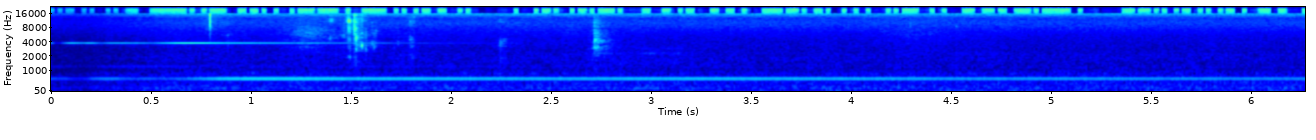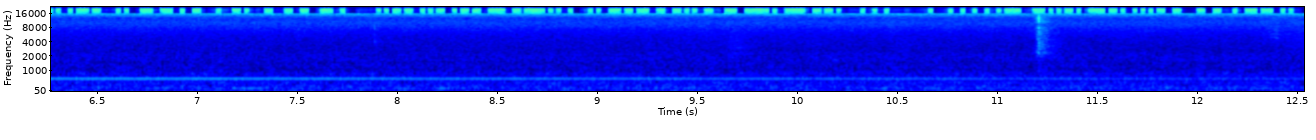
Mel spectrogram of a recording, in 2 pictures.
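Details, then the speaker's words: Simulated tuning-fork hearing test in an acted ASMR full-body medical exam: after a 256 Hz fork, a single steady, high-pitched tuning fork tone rings evenly, and high, low and mid tones are all heard clearly. "there we go good so everything came in clearly right good it wasn't a strain to hear any of those wonderful so High sounds low sounds midtone all good"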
